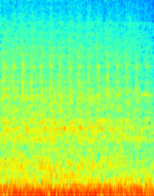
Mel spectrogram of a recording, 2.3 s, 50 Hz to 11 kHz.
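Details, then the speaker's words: 2012 Dodge Ram 2500 5.7 Hemi V8 with camshaft failure, before remanufactured long block swap: rough idle with fast steady ticking and stumbling misfire from worn camshaft. "I mean, it runs terrible, and it's misfiring too."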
